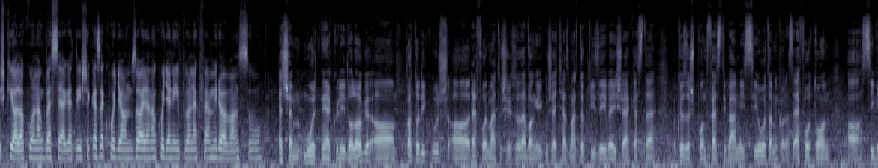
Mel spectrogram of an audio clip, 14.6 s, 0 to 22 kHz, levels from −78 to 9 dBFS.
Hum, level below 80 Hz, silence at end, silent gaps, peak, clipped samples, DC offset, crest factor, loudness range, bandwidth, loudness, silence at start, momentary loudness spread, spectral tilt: none; -40 dBFS; 0 s; none; -6 dBFS; under 0.1%; under 0.1%; 20 dB; 5 LU; over 20 kHz; -25 LUFS; 0 s; 8 LU; -4 dB/octave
